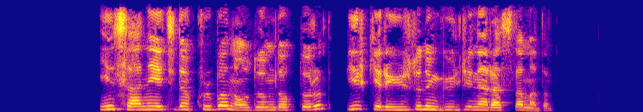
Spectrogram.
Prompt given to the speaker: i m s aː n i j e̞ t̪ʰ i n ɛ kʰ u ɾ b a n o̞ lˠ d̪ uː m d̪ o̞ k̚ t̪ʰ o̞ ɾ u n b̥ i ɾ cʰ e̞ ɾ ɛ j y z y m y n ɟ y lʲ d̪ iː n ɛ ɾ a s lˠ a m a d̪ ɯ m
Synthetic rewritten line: i n s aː n i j e̞ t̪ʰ i n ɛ kʰ u ɾ b a n o̞ lˠ d̪ uː m d̪ o̞ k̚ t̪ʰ o̞ ɾ u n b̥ i ɾ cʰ e̞ ɾ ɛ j y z y n y n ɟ y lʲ d̪ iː n ɛ ɾ a s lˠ a m a d̪ ɯ m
